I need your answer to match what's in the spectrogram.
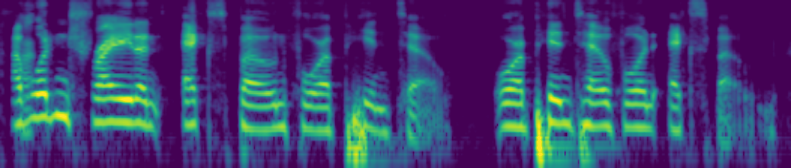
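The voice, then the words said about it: Put-on accent drifting toward cockney. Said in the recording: “I think your accent shifted a little bit ... no more impressions ... Got a little cockney.”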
